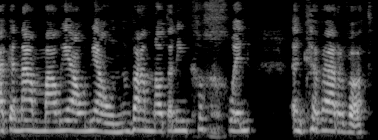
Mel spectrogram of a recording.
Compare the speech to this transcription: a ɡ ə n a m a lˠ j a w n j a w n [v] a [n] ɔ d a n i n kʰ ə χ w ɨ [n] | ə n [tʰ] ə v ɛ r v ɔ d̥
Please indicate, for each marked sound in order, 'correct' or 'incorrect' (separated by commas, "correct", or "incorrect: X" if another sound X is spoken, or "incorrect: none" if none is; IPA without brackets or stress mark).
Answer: correct, correct, correct, incorrect: kʰ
